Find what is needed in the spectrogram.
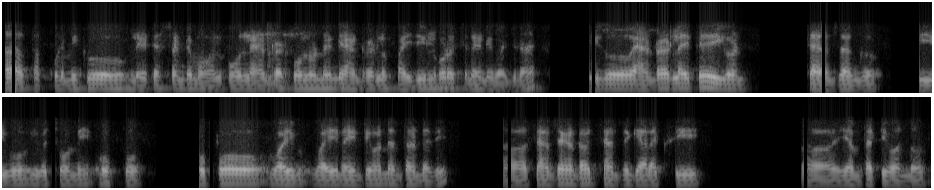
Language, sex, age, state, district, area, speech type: Telugu, male, 18-30, Andhra Pradesh, East Godavari, rural, conversation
